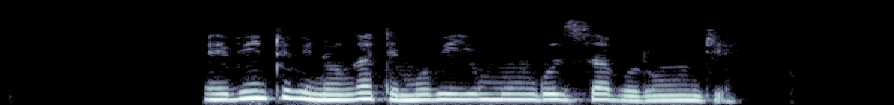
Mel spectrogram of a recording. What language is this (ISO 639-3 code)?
lug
